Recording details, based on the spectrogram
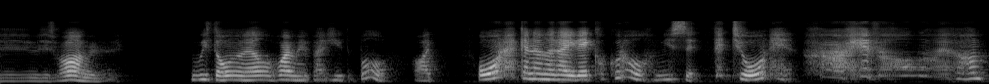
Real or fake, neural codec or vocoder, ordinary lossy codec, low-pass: fake; codec, 16 kHz, 0.2 kbps, FocalCodec; none; none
